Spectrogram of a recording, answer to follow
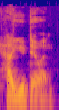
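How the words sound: It is said in Joey's flirty voice.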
